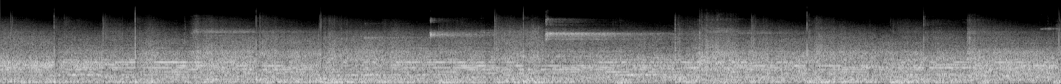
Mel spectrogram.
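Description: A basketball bouncing and being handled on a hardwood gym floor, heard as irregular sharp knocks over background music at an even level.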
